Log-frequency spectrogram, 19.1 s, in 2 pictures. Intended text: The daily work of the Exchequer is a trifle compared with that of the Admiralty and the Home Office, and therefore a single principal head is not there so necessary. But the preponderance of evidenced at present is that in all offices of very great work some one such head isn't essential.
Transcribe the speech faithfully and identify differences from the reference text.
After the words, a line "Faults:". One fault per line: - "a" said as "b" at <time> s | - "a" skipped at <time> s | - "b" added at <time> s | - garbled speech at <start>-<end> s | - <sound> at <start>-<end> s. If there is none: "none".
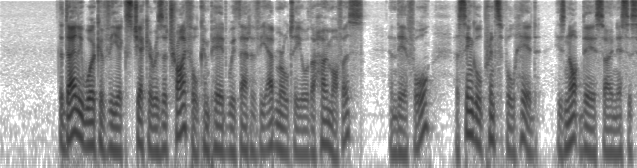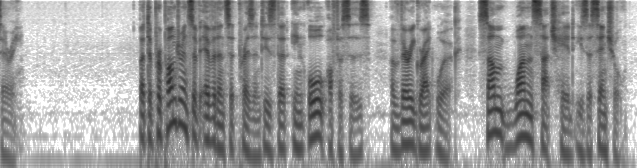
The daily work of the Exchequer is a trifle compared with that of the Admiralty or the Home Office, and therefore a single principal head is not there so necessary. But the preponderance of evidence at present is that in all offices of very great work some one such head is essential.
Faults:
- "and" said as "or" at 4.5 s
- "evidenced" said as "evidence" at 12.6 s
- "isn't" said as "is" at 18.2 s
